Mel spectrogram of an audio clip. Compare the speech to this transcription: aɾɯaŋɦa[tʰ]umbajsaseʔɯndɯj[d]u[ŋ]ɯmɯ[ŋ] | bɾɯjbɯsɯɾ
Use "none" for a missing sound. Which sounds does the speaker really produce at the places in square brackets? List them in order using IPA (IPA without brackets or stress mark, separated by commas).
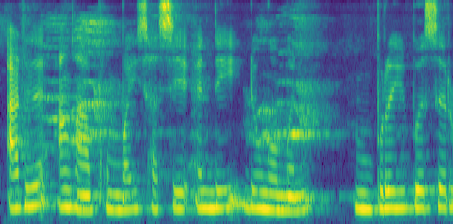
pʰ, d, ŋ, n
